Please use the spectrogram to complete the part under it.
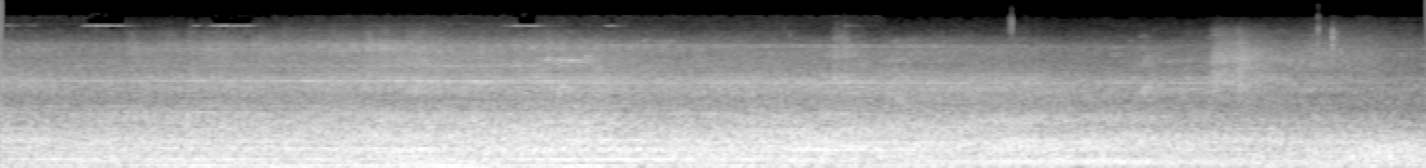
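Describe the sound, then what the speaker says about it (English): A GO commuter train rumbles past a residential street in Toronto at a steady distance, a continuous low roar with rattling wheels that holds evenly throughout without any talking. "And here comes a train."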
